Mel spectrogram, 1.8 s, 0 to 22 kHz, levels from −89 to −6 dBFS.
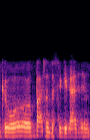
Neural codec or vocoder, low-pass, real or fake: codec, 16 kHz, 4.8 kbps, FACodec; 7.2 kHz; fake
